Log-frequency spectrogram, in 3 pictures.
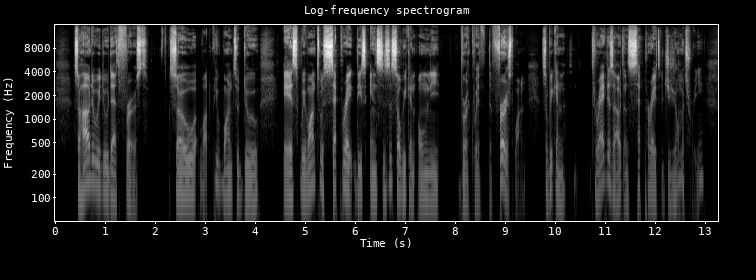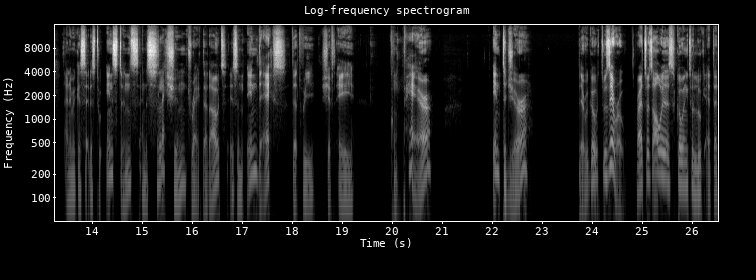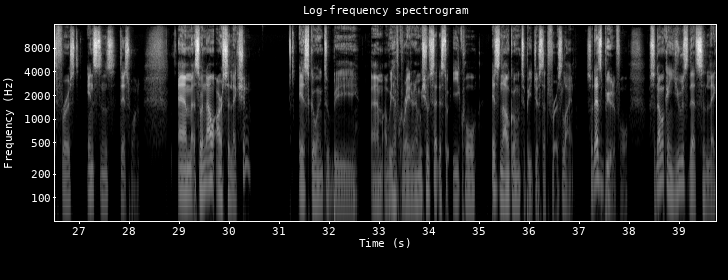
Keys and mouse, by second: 1.0 click, 2.2-3.8 drag, 4.0 shift+middle click, 4.5 shift+middle click, 5.1 shift+middle click, 10.0 click, 10.3-12.9 drag, 13.3 click, 14.6 shift+middle click, 15.4-17.9 drag, 18.1 shift+a, 21.6 click, 23.6 click, 23.8 click, 25.2 click, 25.8 click, 26.8 d, 26.9 click, 27.4 d, 27.9 ctrl+z, 29.1 click, 29.4 middle click, 30.0 ctrl+shift+click, 33.2-34.3 drag, 37.1 ctrl+x, 37.7 middle click, 38.9 click.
